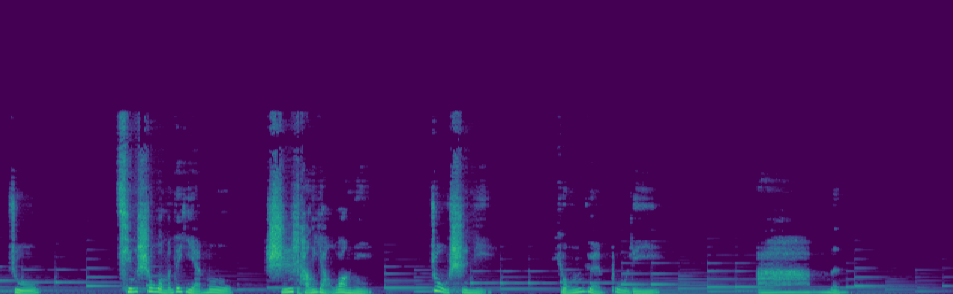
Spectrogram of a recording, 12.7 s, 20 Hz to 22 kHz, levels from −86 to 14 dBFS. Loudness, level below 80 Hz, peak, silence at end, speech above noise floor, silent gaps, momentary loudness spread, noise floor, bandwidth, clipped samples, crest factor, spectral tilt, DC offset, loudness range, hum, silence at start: -21 LUFS; -70 dBFS; -4 dBFS; 1.1 s; 33 dB; none; 24 LU; -53 dBFS; 13.5 kHz; under 0.1%; 18 dB; -4.5 dB/octave; under 0.1%; 12 LU; none; 0 s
